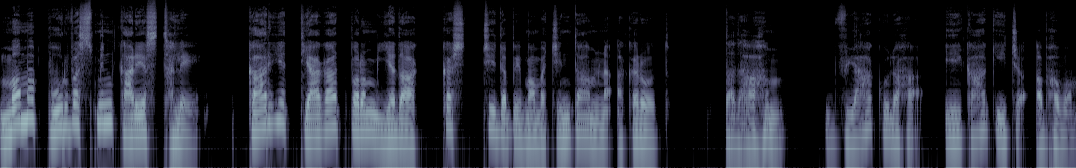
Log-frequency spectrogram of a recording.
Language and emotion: Sanskrit, sad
